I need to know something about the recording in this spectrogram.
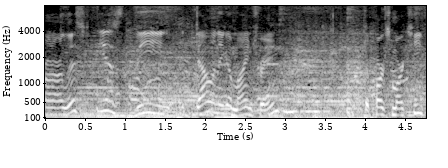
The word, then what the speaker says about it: Dahlonega: How do you pronounce this ride? Dahlonega. Dahlonega. Dahlonega.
